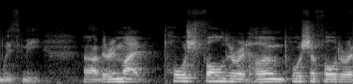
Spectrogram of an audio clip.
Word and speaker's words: Porsche: that I say Porsche I know that Porsche is the right way to say it I sometimes I say Porsche sometimes I say Porsche I nobody you guys don't care there are some people out there like this person who is reminding me that it's a two syllable word well thank you so much for that I know it's a two syllable word Porsche ah nice one anyway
